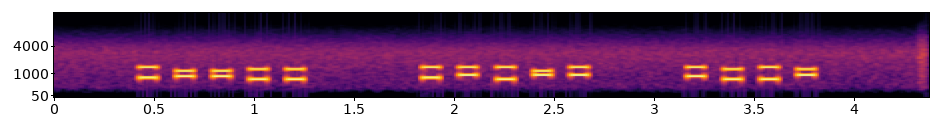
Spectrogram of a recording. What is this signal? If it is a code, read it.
DTMF, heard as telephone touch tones, dialled by machine, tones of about 90 ms, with a squelch burst at the end. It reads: 67722 6#3*# 9230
